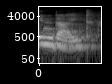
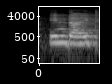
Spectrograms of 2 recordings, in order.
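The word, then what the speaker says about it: indict: मतलब क्या होता है इन डाइट में आप देखेंगे सी आपका साइलेंट है सी का हम साउंड यहां से नहीं आ रहा है इनडाइज इनडाइज का मतलब ऑफिशियल उस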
